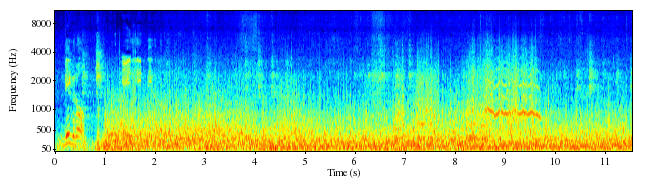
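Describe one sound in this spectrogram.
Water rushes and splashes against a boat hull in steady wind.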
